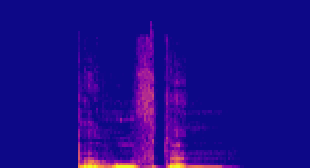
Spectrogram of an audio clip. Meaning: strong dative masculine/neuter singular of behuft
- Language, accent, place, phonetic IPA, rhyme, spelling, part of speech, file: German, Germany, Berlin, [bəˈhuːftəm], -uːftəm, behuftem, adjective, De-behuftem.ogg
